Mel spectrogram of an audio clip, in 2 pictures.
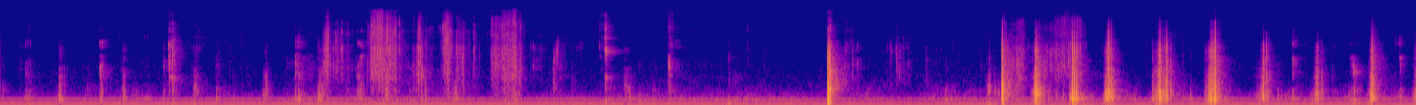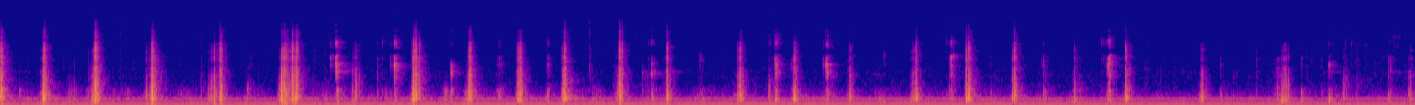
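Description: Close-miked crunching and chewing of hard pieces of edible chalk. There is soft chewing at first, then a single sharp crack of a bite about eight seconds in, followed by steady crisp crunches about two a second, loudest just after the bite. A constant low electrical hum runs underneath.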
